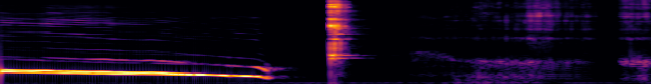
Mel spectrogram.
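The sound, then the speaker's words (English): A single sharp, bright clink of glasses touching in a toast before tasting a drink, right after a drawn-out falling vocal tone, followed by faint rustling and a brief soft ring. “Let's cheers this and give it a try.”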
